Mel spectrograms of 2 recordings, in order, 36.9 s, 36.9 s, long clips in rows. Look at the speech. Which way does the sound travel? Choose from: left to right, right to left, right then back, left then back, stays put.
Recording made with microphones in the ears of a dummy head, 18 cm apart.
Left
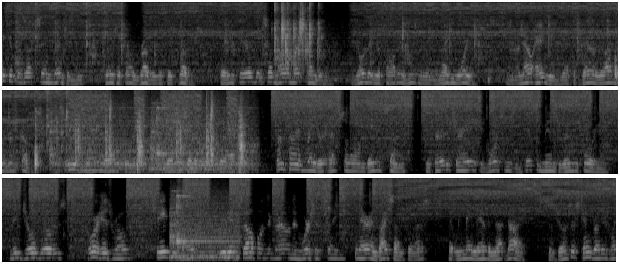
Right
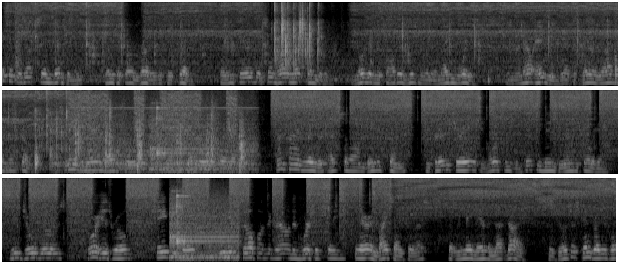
stays put.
